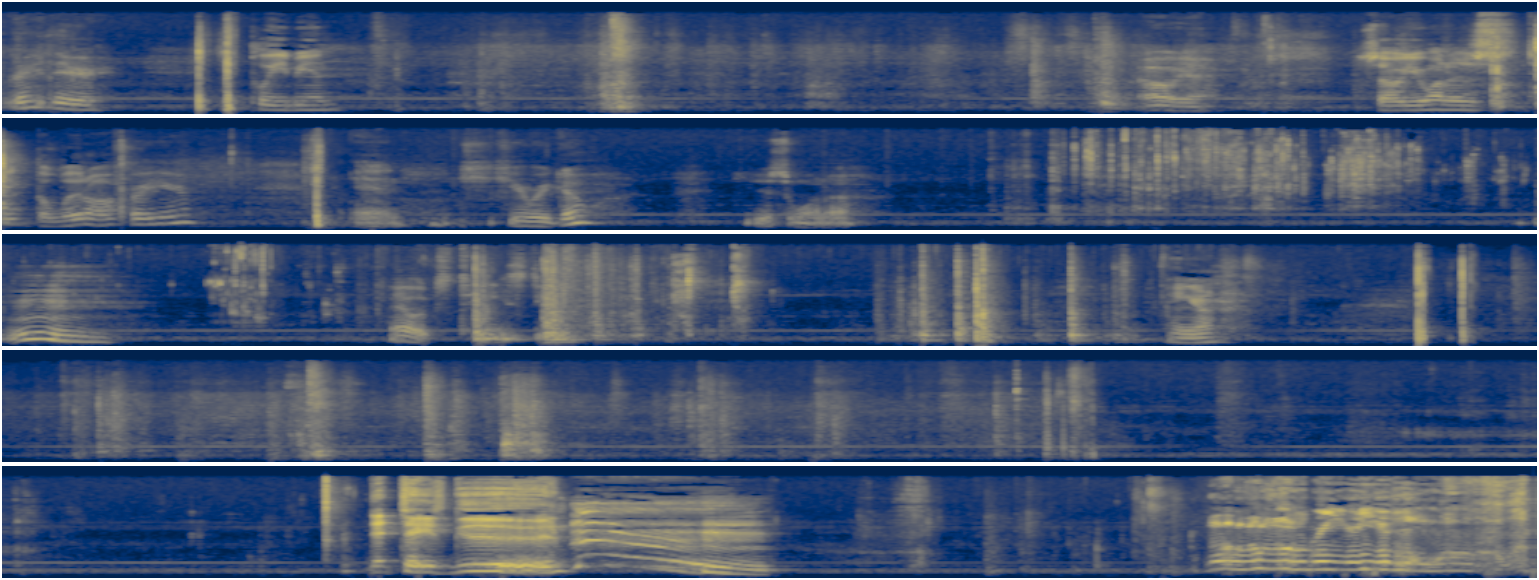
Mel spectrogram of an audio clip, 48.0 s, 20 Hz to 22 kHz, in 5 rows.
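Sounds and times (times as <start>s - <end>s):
faint steady hum: 0.0s - 47.9s
drink pouring into plastic cup: 16.0s - 19.2s, 20.5s - 21.4s.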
